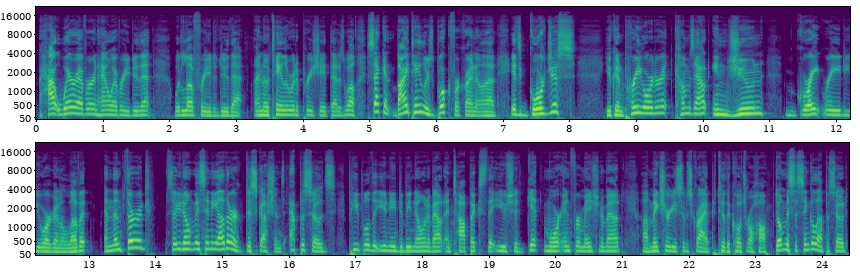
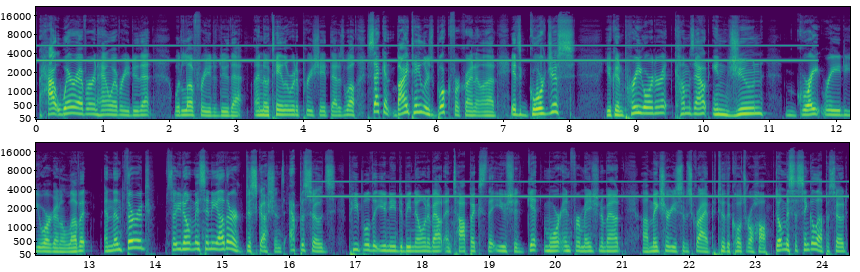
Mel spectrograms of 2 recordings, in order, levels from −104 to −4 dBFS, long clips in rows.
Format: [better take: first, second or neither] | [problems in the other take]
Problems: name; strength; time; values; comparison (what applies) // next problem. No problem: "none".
first | high-pitched whine; loud; until 12 s and from 16 s on; 3 kHz, 6 dB below the speech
